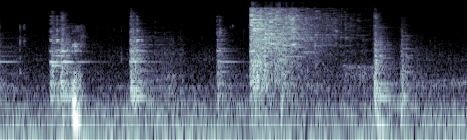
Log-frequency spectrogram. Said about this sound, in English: I have broken glass.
